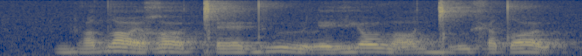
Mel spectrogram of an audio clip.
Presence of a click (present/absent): present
